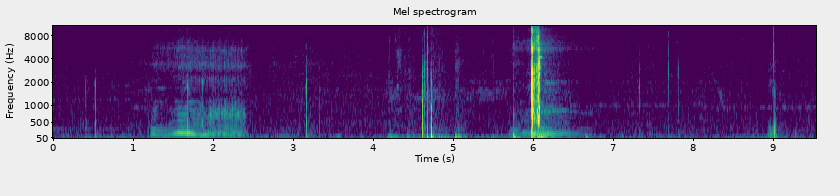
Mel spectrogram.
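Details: Bosya the pug snoring indoors: one drawn-out, wheezy nasal snore lasting about a second, with a wavering pitch, followed by sharp clicks and rustles, then near-silence.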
